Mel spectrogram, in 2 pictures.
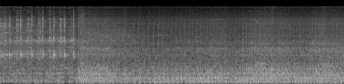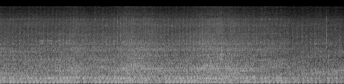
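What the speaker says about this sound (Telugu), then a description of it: "బండి స్టార్ట్ చేయగానే ఇంజిన్ నుంచి ఏంటంటే గులగుల సౌండ్ వస్తుంది." Motorcycle engine running steadily after starting, with a rattling timing chain tensioner noise under a continuous loud, close idle that does not let up.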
